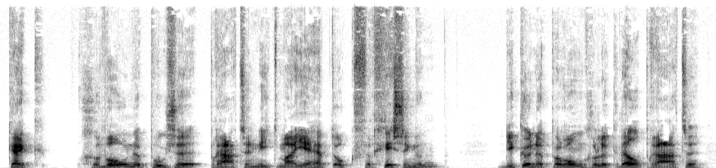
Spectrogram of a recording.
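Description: A man reading a children's story aloud and voicing a big, calm, stubborn talking tomcat with a heavy, deep voice, loud and deliberate. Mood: solemn.

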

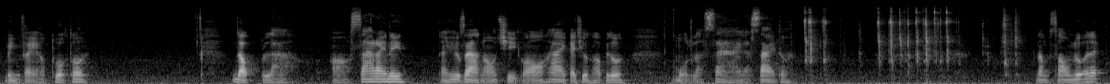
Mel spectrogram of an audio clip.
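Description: A man with a low voice and a Vietnamese accent gives an online kanji lesson. He patiently walks through each reading and slows right down to read the Japanese example sentences. A faint hiss and some keyboard typing sit behind him. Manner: patient, explanatory, reads Japanese sentences slowly.

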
